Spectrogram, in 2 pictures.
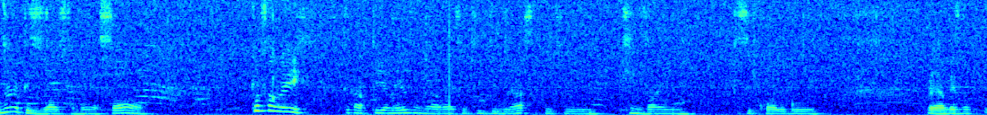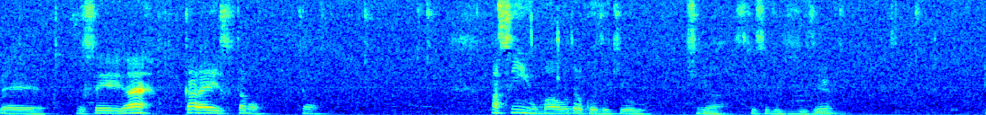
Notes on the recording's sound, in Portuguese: Essa merda com áudio ruim.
